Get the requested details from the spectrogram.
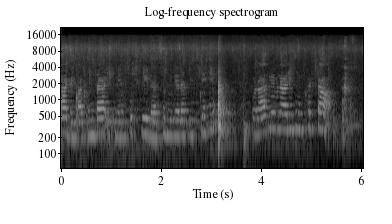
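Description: A wooden pestle knocks and grinds in a bowl.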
